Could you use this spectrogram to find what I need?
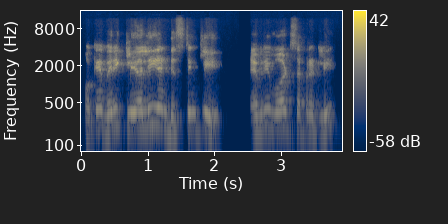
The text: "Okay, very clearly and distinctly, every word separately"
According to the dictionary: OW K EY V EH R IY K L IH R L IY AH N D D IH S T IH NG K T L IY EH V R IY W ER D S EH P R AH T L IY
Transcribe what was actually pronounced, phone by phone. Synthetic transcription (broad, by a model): OW K EY V EH R IY K L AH R L IY AH N D D IH S T IH NG K T L IY EH V R IY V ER D S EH P R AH T L IY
